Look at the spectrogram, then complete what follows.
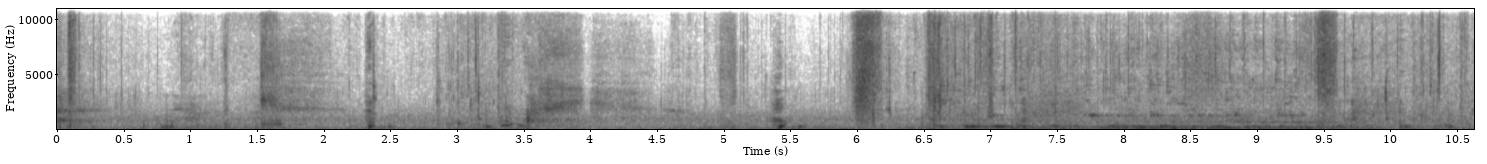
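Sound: man urinating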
